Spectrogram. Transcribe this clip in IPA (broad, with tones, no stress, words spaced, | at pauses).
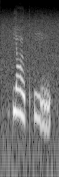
pjɑ˥˨ʊ̯pʰḭ˨˩n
